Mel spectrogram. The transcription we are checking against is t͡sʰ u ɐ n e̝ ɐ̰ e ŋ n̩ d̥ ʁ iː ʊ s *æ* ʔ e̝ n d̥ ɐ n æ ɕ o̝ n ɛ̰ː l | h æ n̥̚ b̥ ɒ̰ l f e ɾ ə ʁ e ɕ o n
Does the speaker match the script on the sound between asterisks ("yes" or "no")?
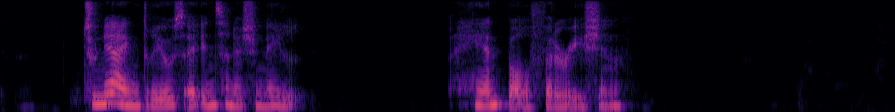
yes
